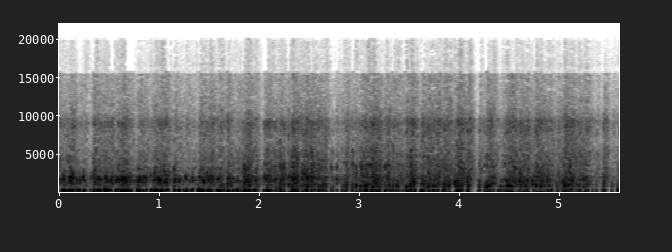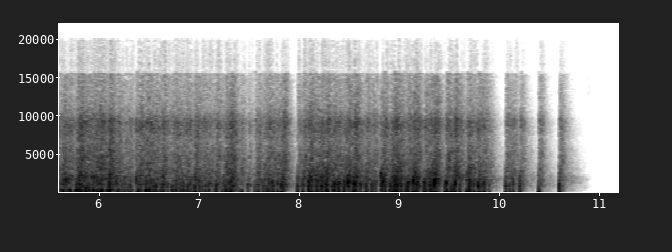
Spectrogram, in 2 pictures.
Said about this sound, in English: everybody has to leave now before they light the firecrackers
